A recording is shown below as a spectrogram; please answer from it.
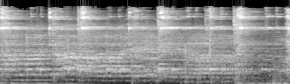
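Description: Devotional chanting of a Bengali Vaishnava bhajan, a man's voice leading the song through a microphone. Small metallic hand cymbals are struck along with it, ringing sharply every half second to a second.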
